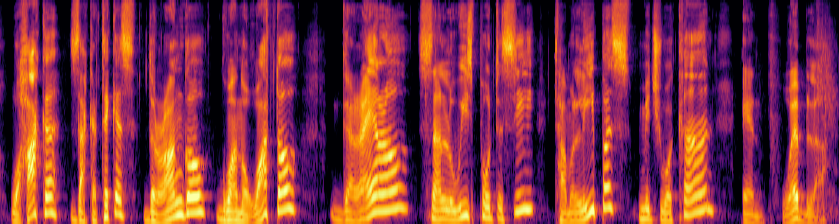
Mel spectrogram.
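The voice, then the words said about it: Speaks with a beautiful accent. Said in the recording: “with your beautiful accent”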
